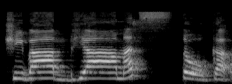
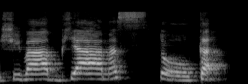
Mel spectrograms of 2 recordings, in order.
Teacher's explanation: Only sa is doubling. Ma is single. So we should not chant it as Shivabhyam Astok. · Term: dvitvam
